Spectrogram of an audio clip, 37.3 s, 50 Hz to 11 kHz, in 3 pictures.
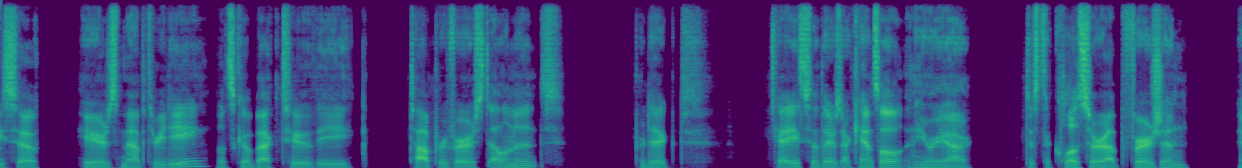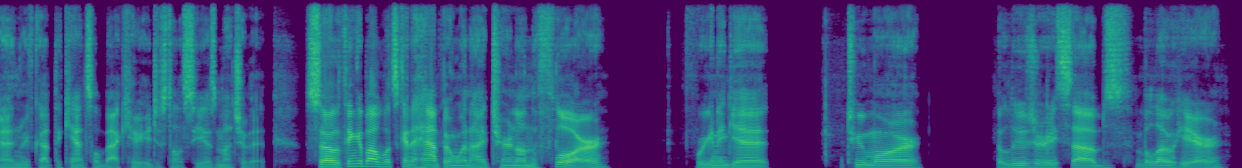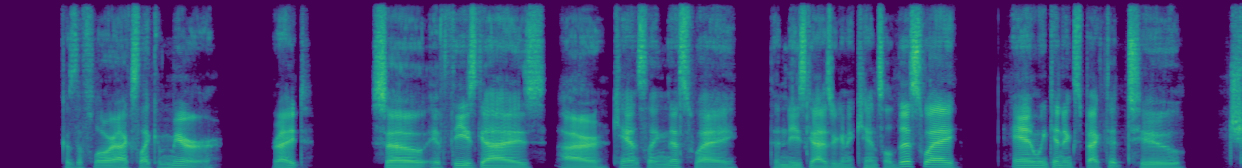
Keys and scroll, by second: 8.6 super+Tab, 19.1 r, 29.2 a.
